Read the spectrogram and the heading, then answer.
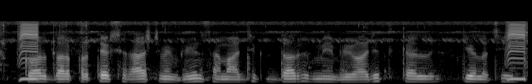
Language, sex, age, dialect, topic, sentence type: Maithili, male, 31-35, Southern/Standard, banking, statement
